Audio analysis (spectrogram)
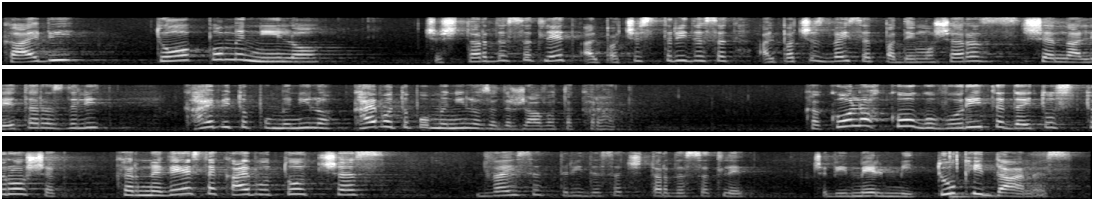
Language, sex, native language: Slovenian, female, Slovenian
